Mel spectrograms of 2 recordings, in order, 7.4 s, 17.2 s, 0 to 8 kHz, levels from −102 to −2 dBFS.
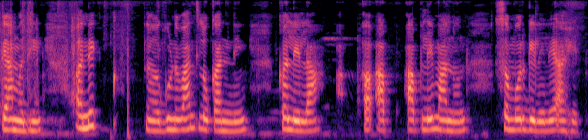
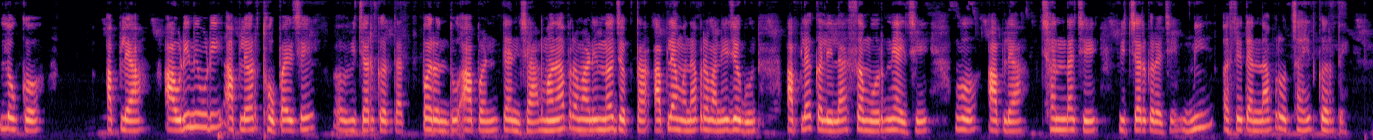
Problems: none marked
